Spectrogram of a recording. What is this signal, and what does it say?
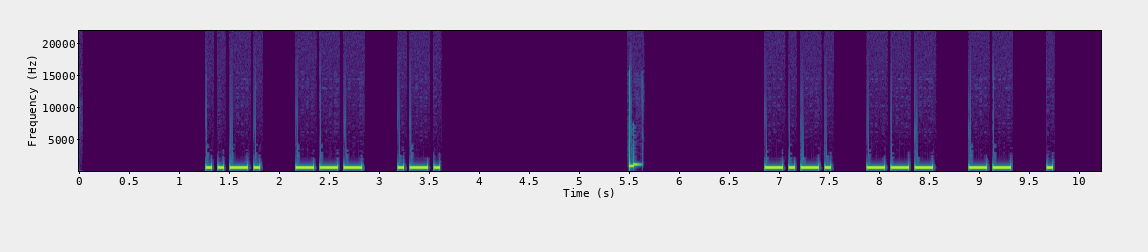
Morse code, heard as a keyed tone, about 20 wpm, spaced as for 14 wpm, 700 Hz. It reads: FOR COME
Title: 2x Character Spacing - Top 100 Words - 20wpm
